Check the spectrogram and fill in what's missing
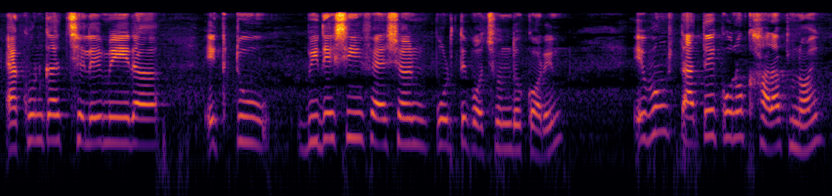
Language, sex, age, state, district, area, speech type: Bengali, female, 60+, West Bengal, Paschim Bardhaman, rural, spontaneous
